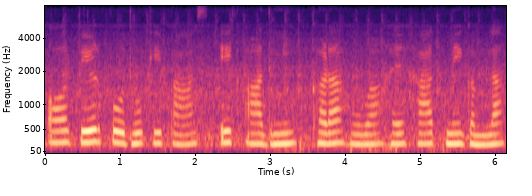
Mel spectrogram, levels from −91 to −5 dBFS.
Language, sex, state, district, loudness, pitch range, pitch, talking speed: Hindi, female, Madhya Pradesh, Dhar, -15 LUFS, 200-220 Hz, 210 Hz, 125 wpm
